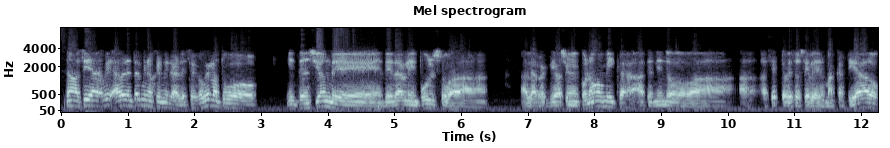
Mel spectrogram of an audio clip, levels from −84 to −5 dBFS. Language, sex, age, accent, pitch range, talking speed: Spanish, male, 40-59, Argentinian, 75-110 Hz, 135 wpm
